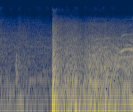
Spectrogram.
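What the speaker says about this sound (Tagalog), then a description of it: "Malagyerang bomba ang umalingaw-ngaw sa gitna ng mga nasusunog na bahay sa barangay Oro Site." LPG tank exploding amid burning houses in barangay Oro Site, Legazpi City, Albay: a sudden loud, sharp blast halfway through, followed by a sustained heavy roar of noise.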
